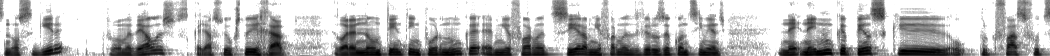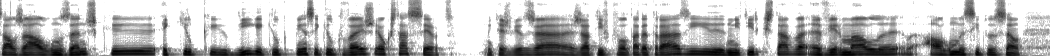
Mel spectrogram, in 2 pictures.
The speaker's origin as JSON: {"language": "Portuguese", "town": "Lourinhã", "region": "Lisbon", "country": "Portugal", "tie": "born or raised there", "said": "Eu por acaso, quando era pequeno na Lourinha, fui acólito na missa."}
